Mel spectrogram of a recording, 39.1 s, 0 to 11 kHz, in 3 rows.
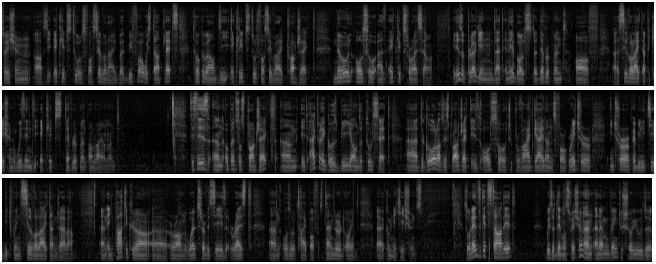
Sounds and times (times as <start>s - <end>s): Speech: 0.0s - 15.4s, 16.8s - 34.5s, 35.3s - 36.4s, 37.0s - 39.0s.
